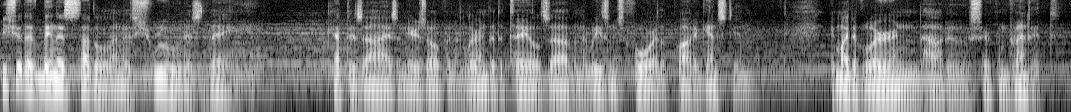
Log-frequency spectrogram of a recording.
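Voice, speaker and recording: A man narrating a literary short story in a deliberate, brooding way with dramatic pauses. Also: a bass voice, darkish tone. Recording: music behind the voice. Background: music.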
